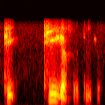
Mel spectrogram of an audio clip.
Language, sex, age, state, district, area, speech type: Assamese, male, 30-45, Assam, Sivasagar, rural, conversation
